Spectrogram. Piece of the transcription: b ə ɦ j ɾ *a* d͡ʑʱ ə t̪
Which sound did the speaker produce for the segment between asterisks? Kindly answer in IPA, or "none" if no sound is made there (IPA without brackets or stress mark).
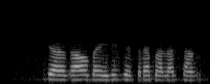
i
